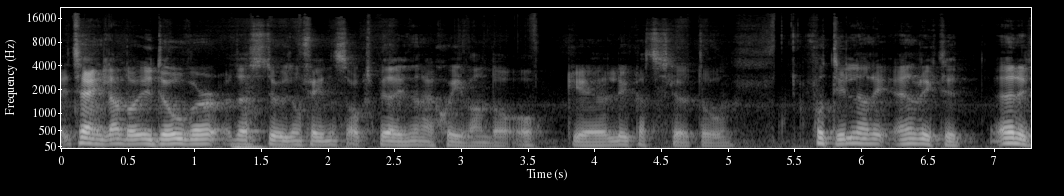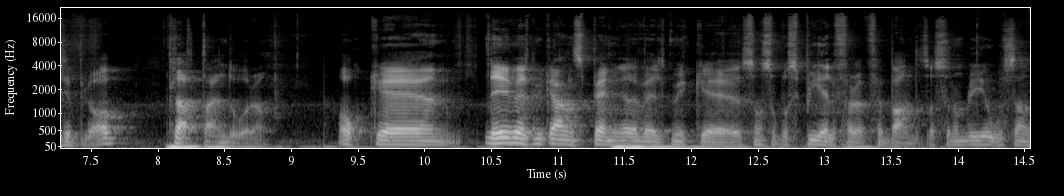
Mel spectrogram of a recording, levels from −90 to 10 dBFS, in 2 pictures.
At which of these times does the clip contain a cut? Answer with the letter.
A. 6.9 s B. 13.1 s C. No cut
A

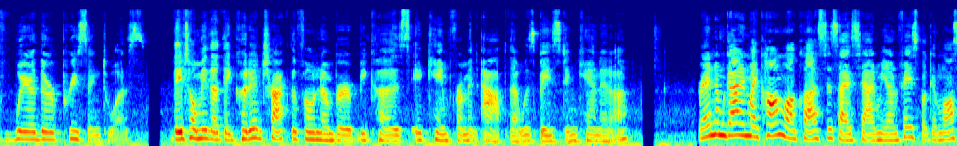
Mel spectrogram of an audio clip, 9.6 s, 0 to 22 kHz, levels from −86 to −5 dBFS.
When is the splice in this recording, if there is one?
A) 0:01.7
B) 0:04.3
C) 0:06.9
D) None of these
C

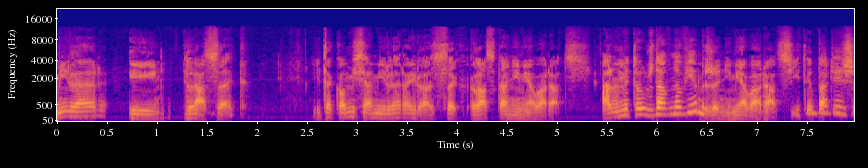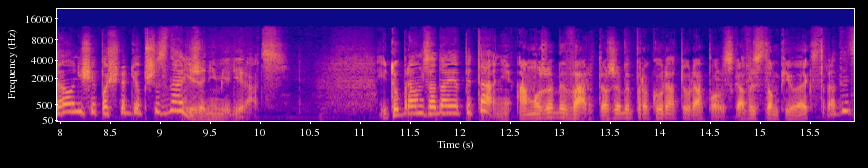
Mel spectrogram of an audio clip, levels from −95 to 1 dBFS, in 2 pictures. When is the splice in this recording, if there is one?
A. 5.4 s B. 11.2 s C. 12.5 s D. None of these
B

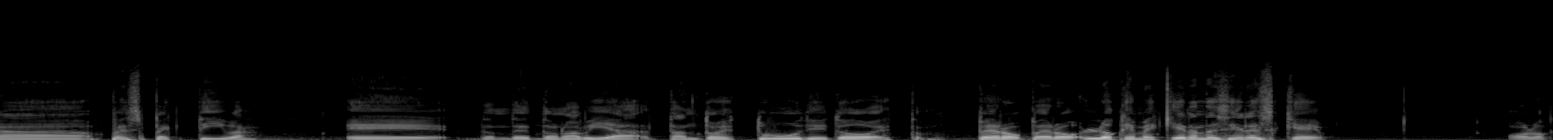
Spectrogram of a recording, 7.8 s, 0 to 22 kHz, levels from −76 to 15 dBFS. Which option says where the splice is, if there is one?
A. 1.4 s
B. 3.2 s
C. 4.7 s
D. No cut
C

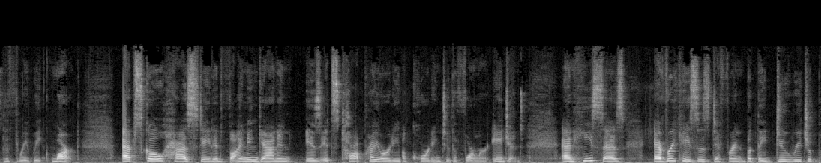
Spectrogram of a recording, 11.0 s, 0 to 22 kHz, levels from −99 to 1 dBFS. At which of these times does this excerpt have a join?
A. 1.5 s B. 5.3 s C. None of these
B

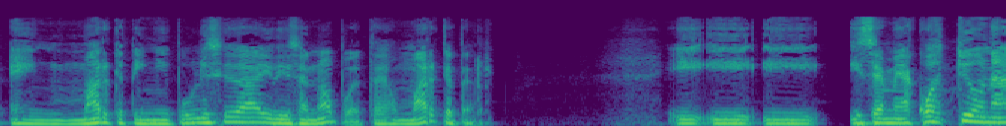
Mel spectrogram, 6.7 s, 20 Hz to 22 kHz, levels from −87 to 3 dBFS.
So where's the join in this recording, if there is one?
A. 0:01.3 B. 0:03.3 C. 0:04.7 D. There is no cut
D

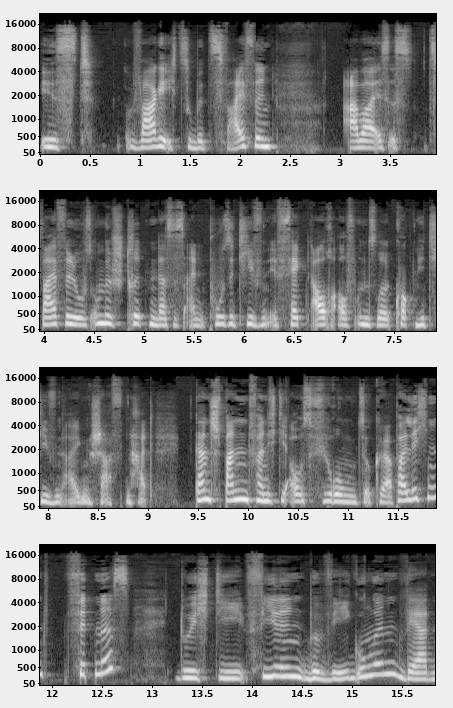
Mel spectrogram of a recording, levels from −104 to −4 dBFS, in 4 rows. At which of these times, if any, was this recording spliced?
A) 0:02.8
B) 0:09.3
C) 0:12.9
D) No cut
B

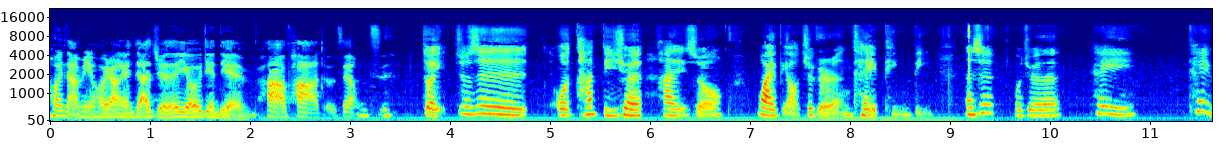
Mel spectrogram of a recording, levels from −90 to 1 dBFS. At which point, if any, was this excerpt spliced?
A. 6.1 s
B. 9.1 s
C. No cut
A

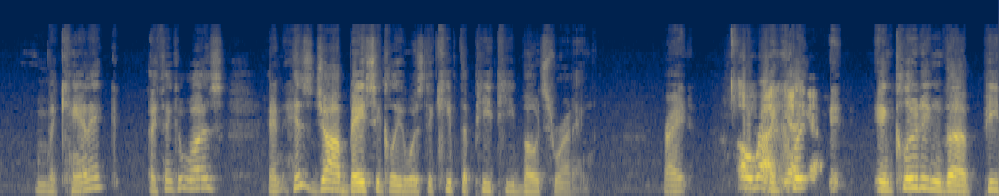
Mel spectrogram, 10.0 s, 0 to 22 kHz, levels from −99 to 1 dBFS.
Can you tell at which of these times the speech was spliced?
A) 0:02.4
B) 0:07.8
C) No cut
C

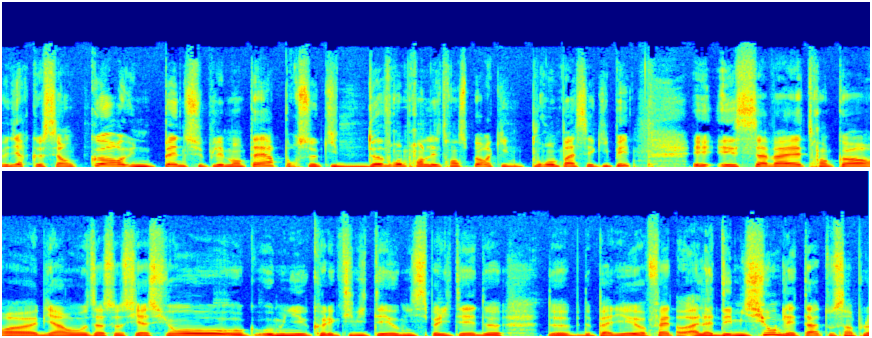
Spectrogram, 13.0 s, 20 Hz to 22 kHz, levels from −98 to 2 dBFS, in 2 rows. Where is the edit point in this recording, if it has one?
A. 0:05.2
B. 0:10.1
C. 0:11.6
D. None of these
C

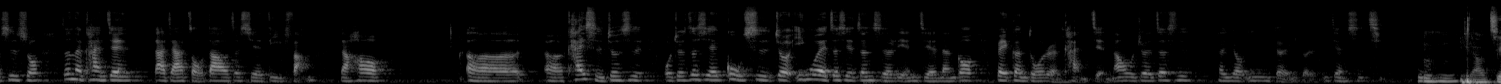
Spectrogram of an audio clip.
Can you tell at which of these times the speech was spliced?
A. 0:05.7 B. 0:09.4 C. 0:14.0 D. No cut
D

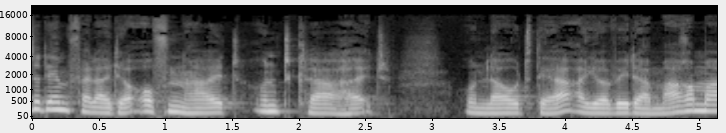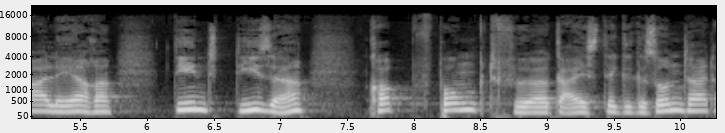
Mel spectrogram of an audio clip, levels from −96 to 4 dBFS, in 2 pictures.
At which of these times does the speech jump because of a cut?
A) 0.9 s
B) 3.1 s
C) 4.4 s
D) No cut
B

